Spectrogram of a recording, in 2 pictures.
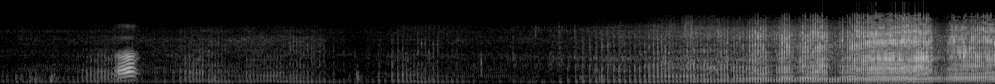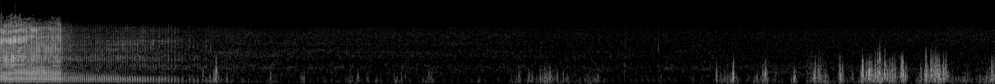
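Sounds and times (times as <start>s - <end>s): pit bike engine revving: 0.2s - 12.2s.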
